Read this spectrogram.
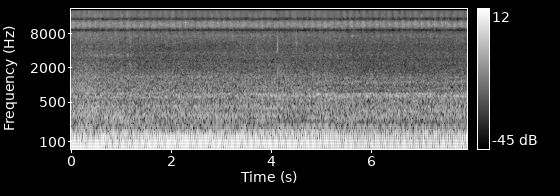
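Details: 1987 Ford Bronco II, revived after sitting abandoned 15 years following a fuel-pump change, restarted after a week in a shop at about minus 15 outside: steady, even low rumble, smooth unchanging idle, no knocks or misses; healthy idle.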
